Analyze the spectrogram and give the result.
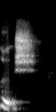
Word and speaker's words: loosh: It's called loosh. And they feed loosh. – How do you spell that? – L-O-O-S-H.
